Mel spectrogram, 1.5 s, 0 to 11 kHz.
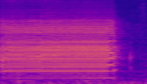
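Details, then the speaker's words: Philips Sonicare DiamondClean HX9340 electric toothbrush running: loud, harsh steady buzz, noisier than it used to be and vibrating loosely, caused by an internal drive link screw that has vibrated loose. "And the problem with it is, it's vibrating loudly here, it's gone loose. So if you listen. It's noisier than it used to be"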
